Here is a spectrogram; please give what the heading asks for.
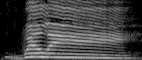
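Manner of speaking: loud, high excited cry; joyful cry. A narrator's reading. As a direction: cheer as the dog appears. Cheering the dog's arrival.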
